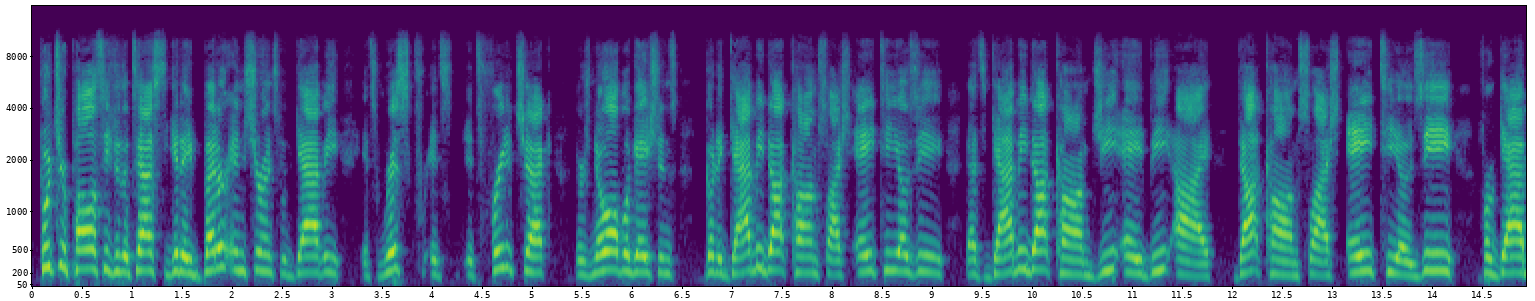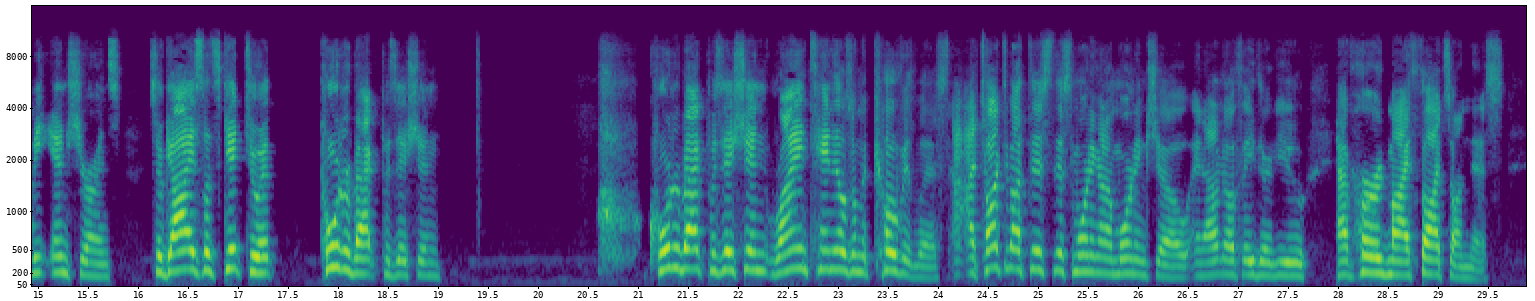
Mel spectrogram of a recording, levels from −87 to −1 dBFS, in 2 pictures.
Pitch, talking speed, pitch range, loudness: 205 Hz, 155 wpm, 180-235 Hz, -19 LUFS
